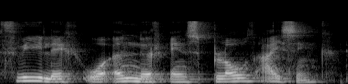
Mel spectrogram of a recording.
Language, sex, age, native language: Icelandic, male, 20-29, Chinese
